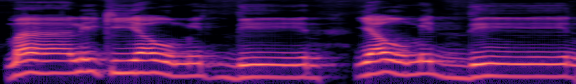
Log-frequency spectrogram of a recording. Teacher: Din itu kan tulisannya Dini tapi kalau diwakafkan jadi panjang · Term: Mad Arit sukun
